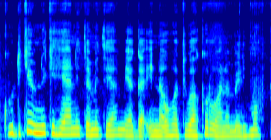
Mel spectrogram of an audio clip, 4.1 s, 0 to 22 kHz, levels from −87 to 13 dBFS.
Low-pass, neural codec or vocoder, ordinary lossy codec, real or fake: 19.8 kHz; none; none; real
